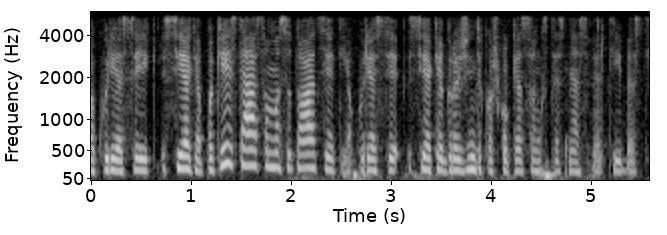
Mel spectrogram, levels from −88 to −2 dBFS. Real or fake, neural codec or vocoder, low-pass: fake; vocoder, 44.1 kHz, 128 mel bands, Pupu-Vocoder; 5.4 kHz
